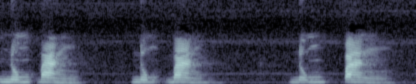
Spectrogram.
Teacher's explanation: It's actually that bang sound, that P without the aspiration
